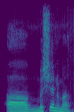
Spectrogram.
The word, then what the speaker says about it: Machinima: Machinima, thank you for reminding me how to pronounce that, because every time I see it, I want to go Machi for some reason. – Because it's like Machiavelli the Prince.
